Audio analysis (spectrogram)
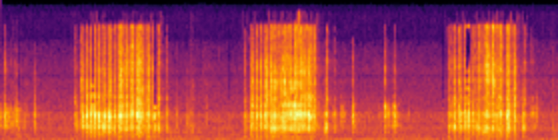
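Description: A vintage wind-up musical item is twisted to wind it, giving three bursts of faint ratcheting clicks a couple of seconds apart, with quiet pauses between.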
